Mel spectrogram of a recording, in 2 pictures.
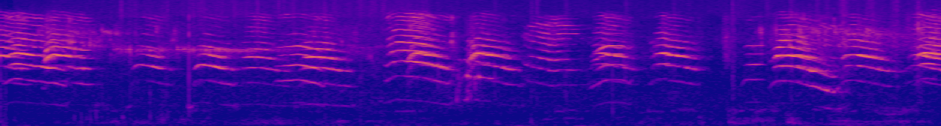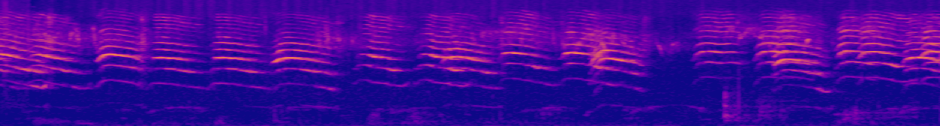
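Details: Cats in parks, zoos and streets meow in a steady run of high, bending calls, each rising then falling, repeated back to back for most of the stretch with brief pauses.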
